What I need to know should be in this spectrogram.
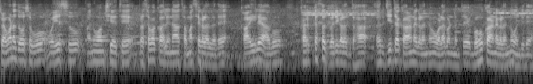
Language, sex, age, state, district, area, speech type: Kannada, male, 45-60, Karnataka, Chamarajanagar, urban, read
